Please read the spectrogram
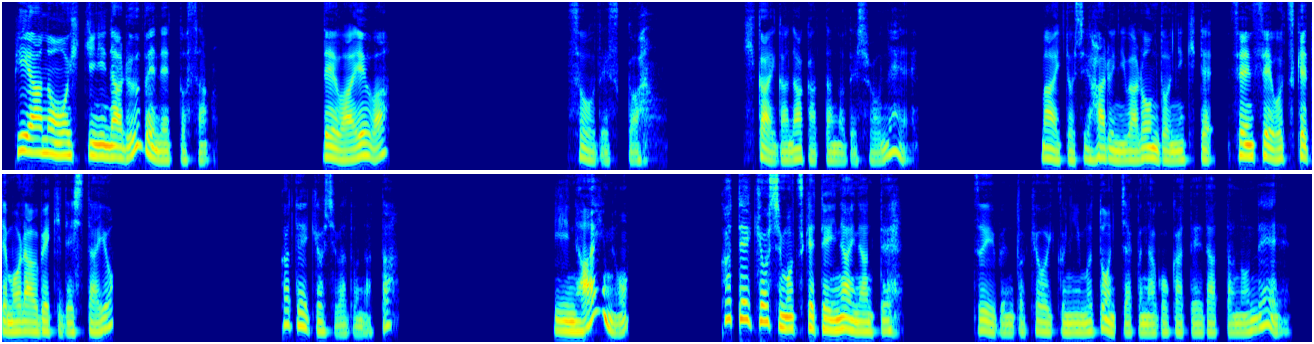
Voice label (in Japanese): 厳格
